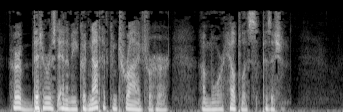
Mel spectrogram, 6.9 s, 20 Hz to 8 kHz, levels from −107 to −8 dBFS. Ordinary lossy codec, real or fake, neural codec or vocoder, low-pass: MP3, 24 kbps; real; none; 7.2 kHz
